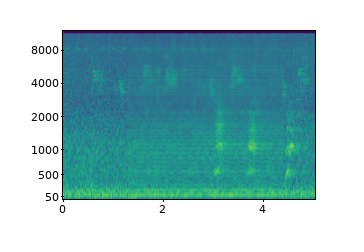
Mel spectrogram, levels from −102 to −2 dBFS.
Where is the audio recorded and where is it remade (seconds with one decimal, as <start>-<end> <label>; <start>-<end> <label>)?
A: 0.0-1.3 recorded; 1.3-4.4 remade; 4.4-5.1 recorded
